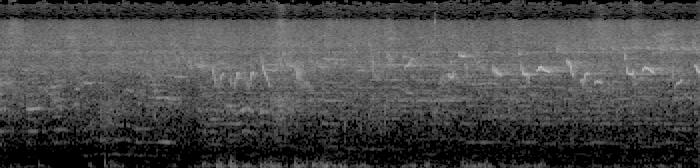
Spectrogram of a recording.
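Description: Small birds chirping in short, quick notes, starting about two seconds in, over a low background rumble.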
